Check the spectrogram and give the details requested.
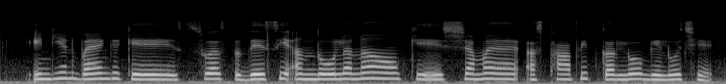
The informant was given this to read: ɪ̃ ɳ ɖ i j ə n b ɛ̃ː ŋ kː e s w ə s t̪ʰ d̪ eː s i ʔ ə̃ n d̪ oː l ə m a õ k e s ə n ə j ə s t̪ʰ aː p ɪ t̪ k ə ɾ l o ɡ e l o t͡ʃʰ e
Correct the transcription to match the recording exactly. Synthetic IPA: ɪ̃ ɳ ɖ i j ə n b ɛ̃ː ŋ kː e s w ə s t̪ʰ d̪ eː s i ʔ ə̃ n d̪ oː l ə n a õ k e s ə m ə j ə s t̪ʰ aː p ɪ t̪ k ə ɾ l o ɡ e l o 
